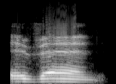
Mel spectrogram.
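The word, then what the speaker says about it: אבן: In Hebrew, it's pronounced as even.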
